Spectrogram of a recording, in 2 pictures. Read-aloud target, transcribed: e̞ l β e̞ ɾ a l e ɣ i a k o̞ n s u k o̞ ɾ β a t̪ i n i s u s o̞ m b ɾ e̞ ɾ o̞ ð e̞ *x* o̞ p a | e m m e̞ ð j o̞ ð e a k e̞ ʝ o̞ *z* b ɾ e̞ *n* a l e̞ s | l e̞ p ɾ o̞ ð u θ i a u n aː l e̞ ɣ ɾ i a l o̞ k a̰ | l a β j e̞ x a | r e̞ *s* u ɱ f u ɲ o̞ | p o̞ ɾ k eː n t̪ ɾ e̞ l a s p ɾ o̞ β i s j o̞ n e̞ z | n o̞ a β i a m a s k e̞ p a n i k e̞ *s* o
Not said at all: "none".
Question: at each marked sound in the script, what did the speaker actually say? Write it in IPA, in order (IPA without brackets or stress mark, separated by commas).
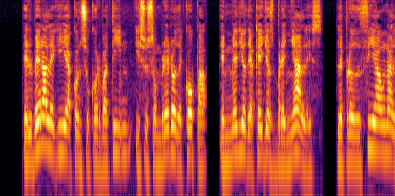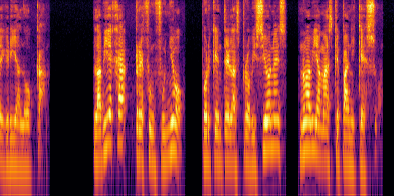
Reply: k, z, ɲ, f, s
